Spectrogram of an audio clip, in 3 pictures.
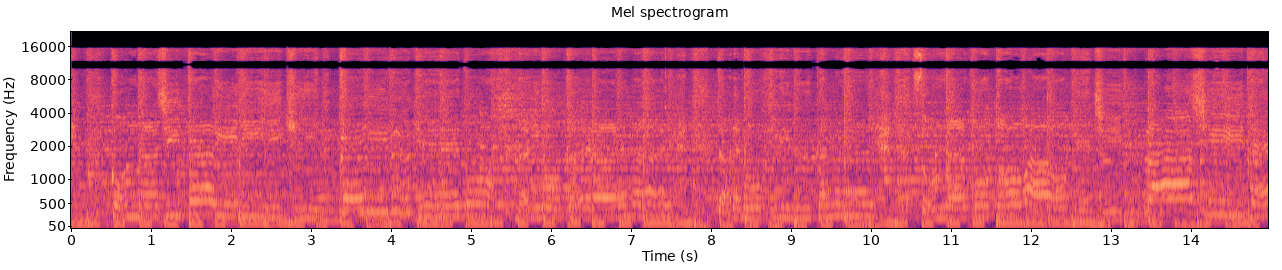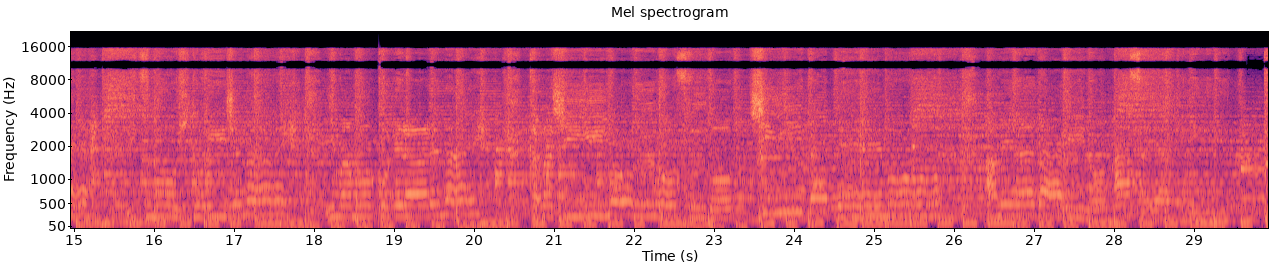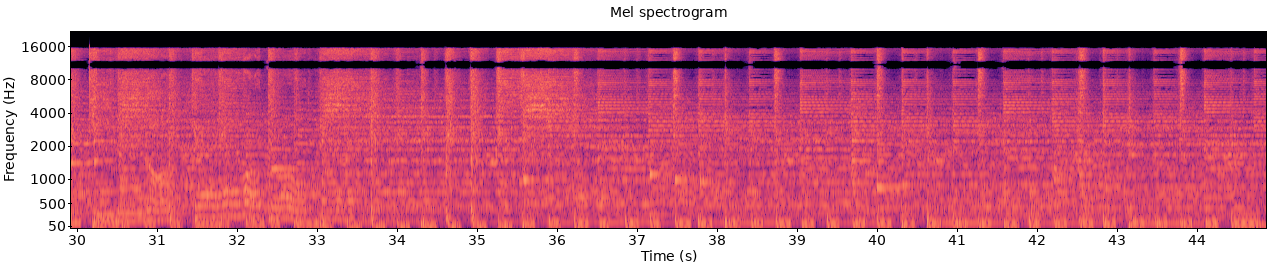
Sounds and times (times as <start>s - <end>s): Singing: 0.0s - 33.8s
Music: 0.0s - 44.8s.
